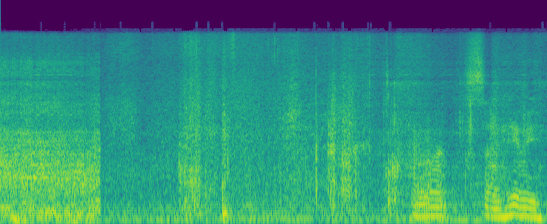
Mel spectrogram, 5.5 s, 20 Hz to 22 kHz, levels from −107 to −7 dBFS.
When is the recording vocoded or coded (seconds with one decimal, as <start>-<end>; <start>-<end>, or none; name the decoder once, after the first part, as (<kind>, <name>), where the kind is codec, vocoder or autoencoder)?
0.0-0.9 (codec, SNAC); 3.7-5.5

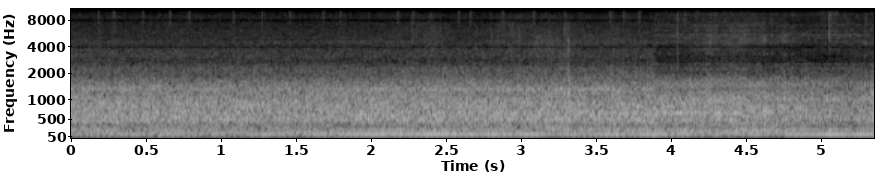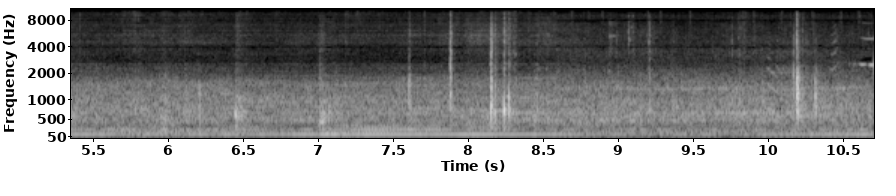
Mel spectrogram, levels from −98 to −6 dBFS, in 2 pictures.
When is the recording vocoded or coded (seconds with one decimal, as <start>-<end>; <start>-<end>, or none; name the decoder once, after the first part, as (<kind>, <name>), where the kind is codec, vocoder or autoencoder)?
3.9-8.6 (codec, SNAC)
